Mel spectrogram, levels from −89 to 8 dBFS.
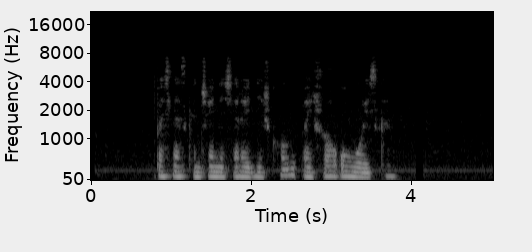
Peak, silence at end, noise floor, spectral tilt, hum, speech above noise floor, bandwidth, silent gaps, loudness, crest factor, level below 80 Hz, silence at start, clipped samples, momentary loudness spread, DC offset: -26 dBFS; 1.2 s; -74 dBFS; -7.5 dB/octave; none; 34 dB; 7.4 kHz; none; -42 LUFS; 16 dB; -70 dBFS; 0.8 s; under 0.1%; 8 LU; under 0.1%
